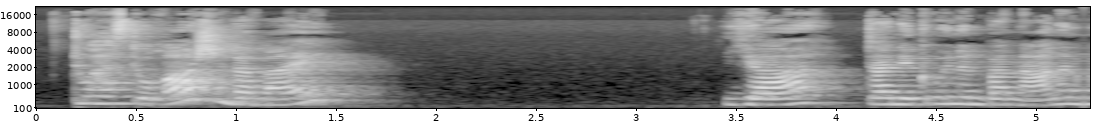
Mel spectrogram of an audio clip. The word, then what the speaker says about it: Orange: The color is pronounced orange, orange, without an E in the end.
